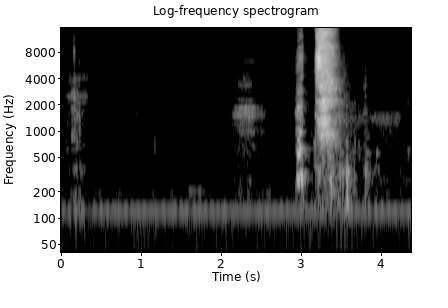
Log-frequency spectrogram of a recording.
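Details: An acted sneeze in a comedy skit: a quick indrawn breath, then a loud, explosive sneeze with a short tail of breath.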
